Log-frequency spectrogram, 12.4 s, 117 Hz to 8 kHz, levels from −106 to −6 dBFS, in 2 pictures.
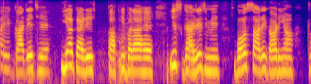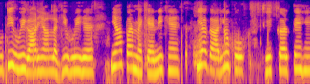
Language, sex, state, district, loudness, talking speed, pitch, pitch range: Hindi, female, Bihar, Saran, -15 LUFS, 150 wpm, 230 Hz, 220-250 Hz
